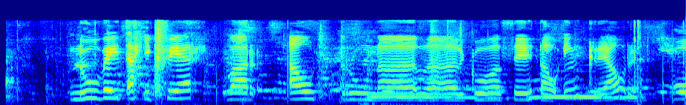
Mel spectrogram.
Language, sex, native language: Icelandic, other, Chinese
